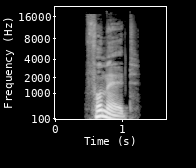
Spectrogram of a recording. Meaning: inflection of fummeln: 1. third-person singular present 2. second-person plural present 3. plural imperative
- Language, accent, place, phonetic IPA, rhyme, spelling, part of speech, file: German, Germany, Berlin, [ˈfʊml̩t], -ʊml̩t, fummelt, verb, De-fummelt.ogg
